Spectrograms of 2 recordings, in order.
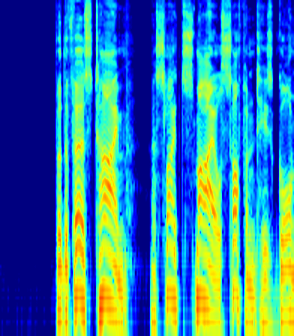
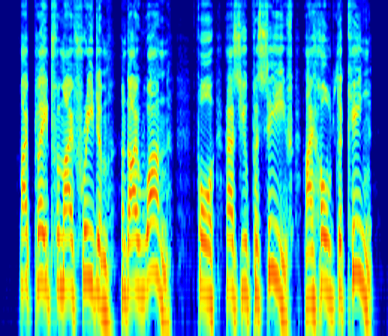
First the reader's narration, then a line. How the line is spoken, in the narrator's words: I cried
